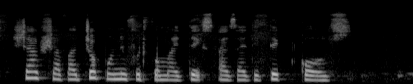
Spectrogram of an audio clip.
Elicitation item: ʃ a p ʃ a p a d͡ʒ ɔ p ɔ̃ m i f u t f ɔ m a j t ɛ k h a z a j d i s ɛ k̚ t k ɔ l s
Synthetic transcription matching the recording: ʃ a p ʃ a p a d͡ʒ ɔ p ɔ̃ n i f u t f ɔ m a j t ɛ k s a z a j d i t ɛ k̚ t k ɔ l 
